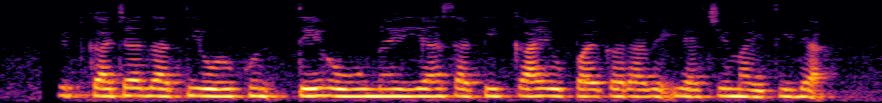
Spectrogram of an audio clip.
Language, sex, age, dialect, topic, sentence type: Marathi, female, 25-30, Northern Konkan, agriculture, question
